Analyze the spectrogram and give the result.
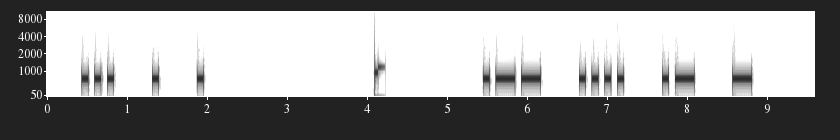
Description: Morse code, heard as a keyed tone, about 15 wpm, spaced as for 11 wpm, 700 Hz. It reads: SEE WHAT
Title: 2x Character Spacing - Top 100 Words - 15wpm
